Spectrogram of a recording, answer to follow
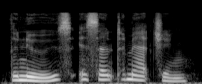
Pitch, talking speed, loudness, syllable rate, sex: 190 Hz, 180 wpm, -15 LUFS, 4.3 syllables/s, female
